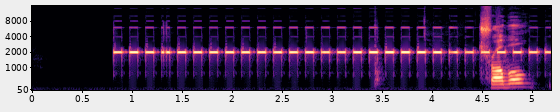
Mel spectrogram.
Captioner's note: beeping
